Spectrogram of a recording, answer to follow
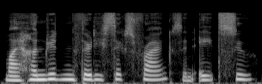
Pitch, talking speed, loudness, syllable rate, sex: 215 Hz, 205 wpm, -18 LUFS, 4.6 syllables/s, female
